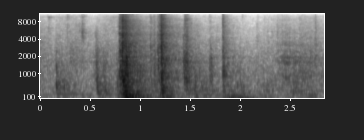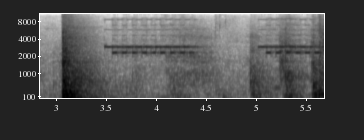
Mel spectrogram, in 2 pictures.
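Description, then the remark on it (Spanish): A telephone bell rings in two bursts after a series of knocks and a heavy thud, its bright metallic trill fairly loud, with no one speaking. “¿El teléfono?”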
